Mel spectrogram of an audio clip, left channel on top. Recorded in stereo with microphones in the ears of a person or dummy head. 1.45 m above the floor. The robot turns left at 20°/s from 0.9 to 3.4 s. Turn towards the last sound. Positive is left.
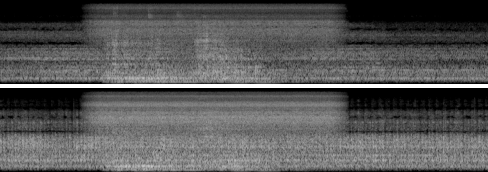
turn(degrees=110)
